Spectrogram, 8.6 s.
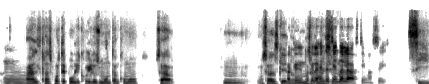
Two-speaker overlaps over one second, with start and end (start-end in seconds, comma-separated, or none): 5.7-6.9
